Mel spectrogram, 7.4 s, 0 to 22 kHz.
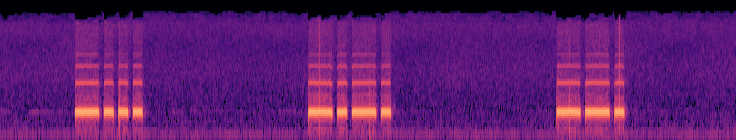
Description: Morse code, heard as a keyed tone, about 16 wpm, spaced as for 5 wpm, 740 Hz. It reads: BCG
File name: CWResources / Learning Morse Code (from Tune in the World) / 19 random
